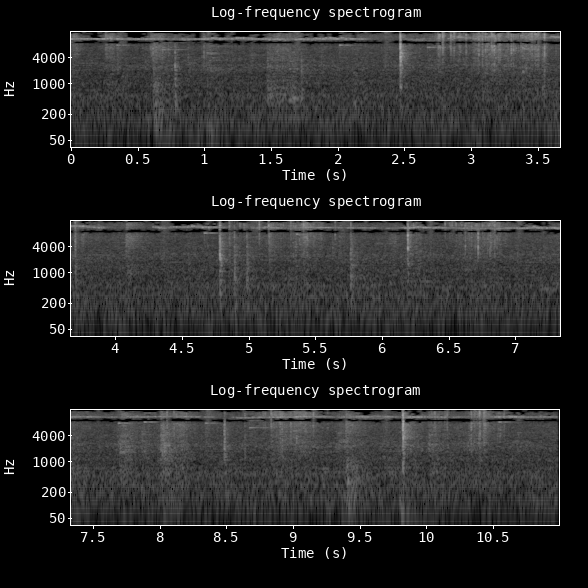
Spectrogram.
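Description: Pizza cutter wheel rolling through a baked crust and clicking against an aluminium sheet pan, with a few sharp clicks and two loudest near the end, over a steady low background rumble.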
